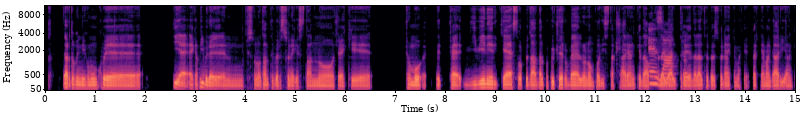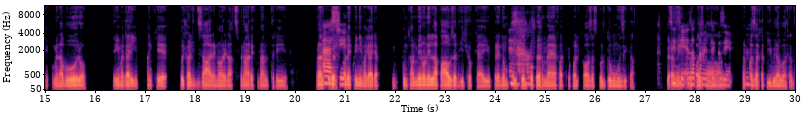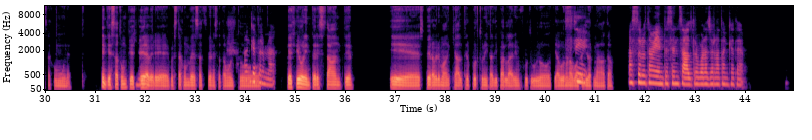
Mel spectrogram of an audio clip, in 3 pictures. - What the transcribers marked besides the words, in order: "cioè" said as "ceh"; "diciamo" said as "ciamo"; "cioè" said as "ceh"; "proprio" said as "propio"; "proprio" said as "propio"; "proprio" said as "propio"; laughing while speaking: "Esatt"; other background noise
- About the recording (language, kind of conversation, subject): Italian, podcast, Come stabilisci i confini per proteggere il tuo tempo?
